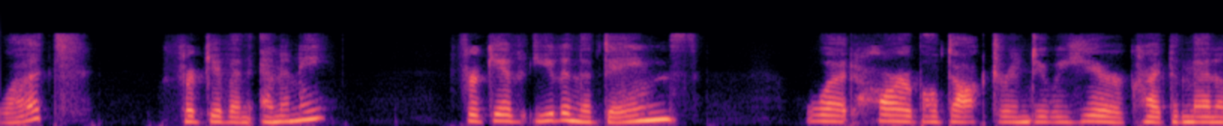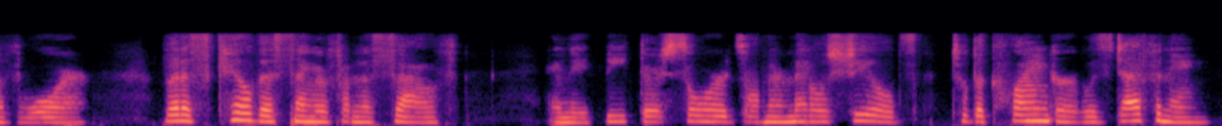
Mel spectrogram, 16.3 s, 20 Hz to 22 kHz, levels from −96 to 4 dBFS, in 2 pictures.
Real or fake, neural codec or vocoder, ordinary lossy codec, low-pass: fake; codec, 44.1 kHz, 2.6 kbps, DAC; MP3, 48 kbps; 7.2 kHz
